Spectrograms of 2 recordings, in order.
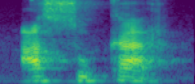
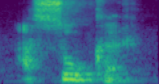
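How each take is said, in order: First: The stress is on the last syllable. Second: The stress is on the middle syllable. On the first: "E se ela fosse oxítona" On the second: "Se ela fosse paroxítona"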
